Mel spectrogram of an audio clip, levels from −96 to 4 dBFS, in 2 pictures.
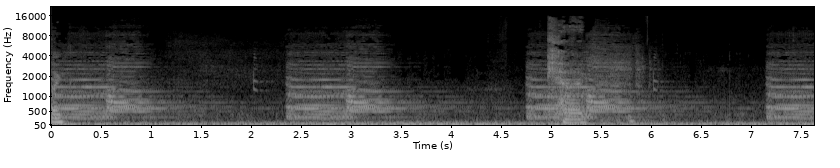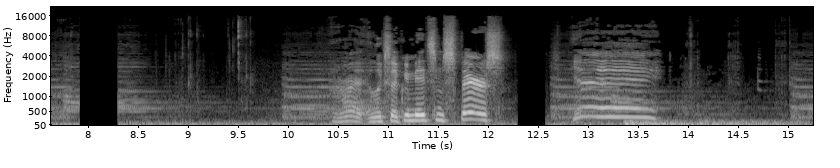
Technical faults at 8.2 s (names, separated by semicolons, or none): rebuffering stall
